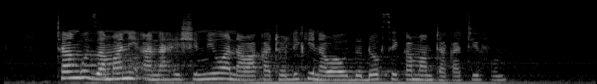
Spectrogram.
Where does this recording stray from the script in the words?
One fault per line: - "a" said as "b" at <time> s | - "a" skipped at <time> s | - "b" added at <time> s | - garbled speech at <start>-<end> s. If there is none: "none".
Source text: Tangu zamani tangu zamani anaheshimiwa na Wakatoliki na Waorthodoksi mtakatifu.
- "tangu zamani" skipped at 1.4 s
- "kama" added at 4.0 s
